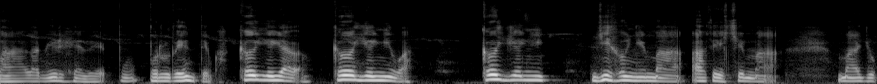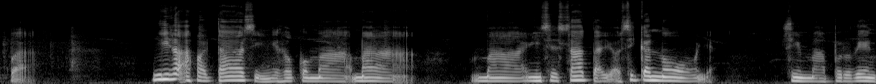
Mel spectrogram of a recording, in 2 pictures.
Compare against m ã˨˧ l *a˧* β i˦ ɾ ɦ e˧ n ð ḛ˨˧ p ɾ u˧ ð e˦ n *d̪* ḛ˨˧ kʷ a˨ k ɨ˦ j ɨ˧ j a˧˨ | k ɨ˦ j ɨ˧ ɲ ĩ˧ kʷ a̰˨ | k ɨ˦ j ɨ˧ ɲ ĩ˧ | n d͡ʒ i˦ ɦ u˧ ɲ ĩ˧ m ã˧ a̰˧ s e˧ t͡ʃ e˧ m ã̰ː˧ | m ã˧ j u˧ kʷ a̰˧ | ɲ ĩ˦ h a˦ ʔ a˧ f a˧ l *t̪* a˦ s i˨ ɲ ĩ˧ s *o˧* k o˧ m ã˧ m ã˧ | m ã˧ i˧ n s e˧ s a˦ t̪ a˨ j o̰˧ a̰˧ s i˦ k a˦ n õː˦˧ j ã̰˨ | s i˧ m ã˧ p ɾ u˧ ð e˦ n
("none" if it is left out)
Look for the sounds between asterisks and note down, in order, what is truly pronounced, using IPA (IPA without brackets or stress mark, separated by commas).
a˧, t̪, t̪, o˧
